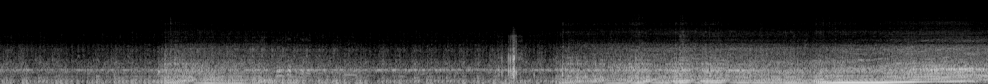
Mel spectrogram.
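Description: Ford Maverick SUV's engine idling, then revving up and down from about halfway through. Near the end it accelerates with a steadily rising pitch as the vehicle pulls away. A single sharp click comes about five seconds in.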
